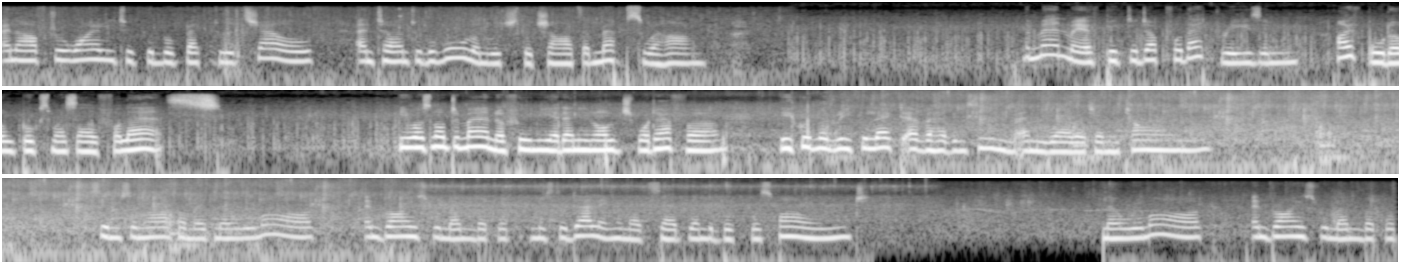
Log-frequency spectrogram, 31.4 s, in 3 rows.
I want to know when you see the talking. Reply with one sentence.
The talking can be heard from 0.0 to 5.3 s, from 7.7 to 12.2 s, from 13.4 to 19.6 s, from 21.6 to 27.5 s and from 29.2 to 31.3 s.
